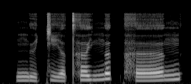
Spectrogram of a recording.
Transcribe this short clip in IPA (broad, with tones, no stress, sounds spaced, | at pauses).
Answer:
ŋ ɨ˨˩˦ c i˨˩ ə̯ t̪ʰ ə˧ j ŋ ə˦˥ k̚ h əː˧˥ ŋ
